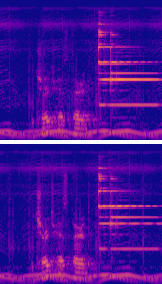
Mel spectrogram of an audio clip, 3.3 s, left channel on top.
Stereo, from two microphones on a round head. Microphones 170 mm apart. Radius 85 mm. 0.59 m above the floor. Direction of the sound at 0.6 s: 70° right (ahead or behind).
